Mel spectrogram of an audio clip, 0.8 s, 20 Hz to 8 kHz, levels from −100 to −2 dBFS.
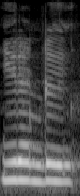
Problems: low volume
